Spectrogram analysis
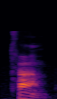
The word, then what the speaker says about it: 트럼프: 에, 우리는 트럼프 이 발음을 한번 보도록 하겠습니다. 미국 대통령의 이름으로도 쓰이는 발음이고요. 발음 기호를 음소 그대로 옮겨보면 T는 티읕, R은 루 발음이 들어가지요.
